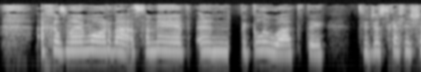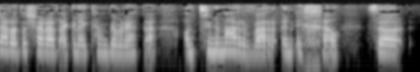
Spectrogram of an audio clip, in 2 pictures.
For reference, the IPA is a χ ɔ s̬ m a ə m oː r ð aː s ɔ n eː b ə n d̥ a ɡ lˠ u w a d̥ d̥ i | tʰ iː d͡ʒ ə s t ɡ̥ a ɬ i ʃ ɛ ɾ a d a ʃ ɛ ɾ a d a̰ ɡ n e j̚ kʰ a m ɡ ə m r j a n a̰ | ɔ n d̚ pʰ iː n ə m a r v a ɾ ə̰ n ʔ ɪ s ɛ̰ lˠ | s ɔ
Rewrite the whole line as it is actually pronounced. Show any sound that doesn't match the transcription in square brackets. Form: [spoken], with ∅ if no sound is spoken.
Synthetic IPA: a χ ɔ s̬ m a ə m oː r ð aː s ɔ n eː b ə n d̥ [ə] ɡ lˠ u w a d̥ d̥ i | tʰ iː d͡ʒ ə s t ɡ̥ a ɬ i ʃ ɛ ɾ a d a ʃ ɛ ɾ a d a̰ ɡ n e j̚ kʰ a m ɡ ə m r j a [d] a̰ | ɔ n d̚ [tʰ] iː n ə m a r v a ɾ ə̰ n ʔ ɪ [χ] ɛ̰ lˠ | s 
